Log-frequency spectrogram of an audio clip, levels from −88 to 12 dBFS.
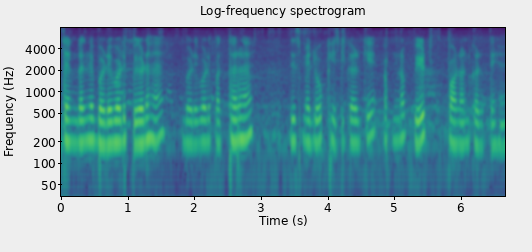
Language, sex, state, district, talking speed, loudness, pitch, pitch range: Hindi, female, Chhattisgarh, Raipur, 170 wpm, -19 LUFS, 205 Hz, 195-215 Hz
